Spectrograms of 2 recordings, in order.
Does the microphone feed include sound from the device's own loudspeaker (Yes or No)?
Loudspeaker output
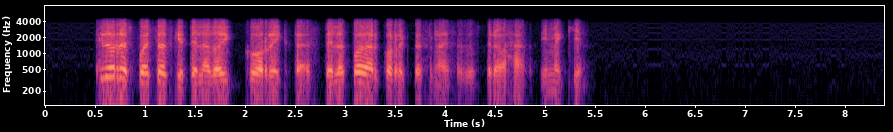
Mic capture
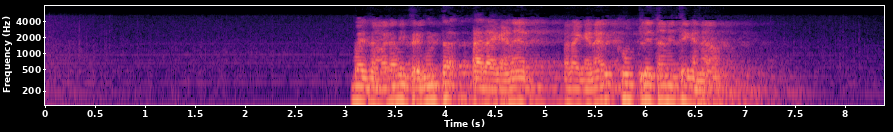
No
